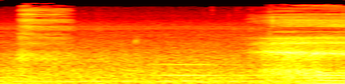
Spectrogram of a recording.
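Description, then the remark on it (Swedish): A voice imitates the wheezing breathing of a throat damaged by the cold: a short breathy hiss, a pause, then a louder, strained inhale-like rasp with a thin whistling tone, fairly loud. “Du känner riktigt hur det gör ont i halsen av den här kölden väsande andning.”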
